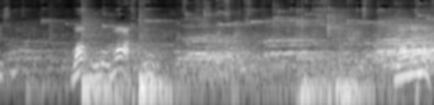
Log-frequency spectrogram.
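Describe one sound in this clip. Players hit a volleyball back and forth with dull thuds.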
